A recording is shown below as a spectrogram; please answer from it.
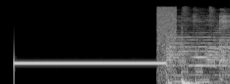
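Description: Steady 1 kHz colour-bars test tone, one unbroken beep held for about a second and a half. It cuts off abruptly and loud music with heavy bass starts near the end.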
